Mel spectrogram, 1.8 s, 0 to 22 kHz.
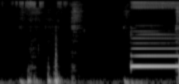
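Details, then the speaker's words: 2020 Hellcat Redeye widebody with 300 miles, stuck in park with a service transmission and auto park disabled message: a few handling thumps, then a steady mid-pitched chime as the push-button start fails. Cause not confirmed. "but when i try to start it nothing happens press break and push it again auto park disabled press break and push button to start nothing's happening"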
